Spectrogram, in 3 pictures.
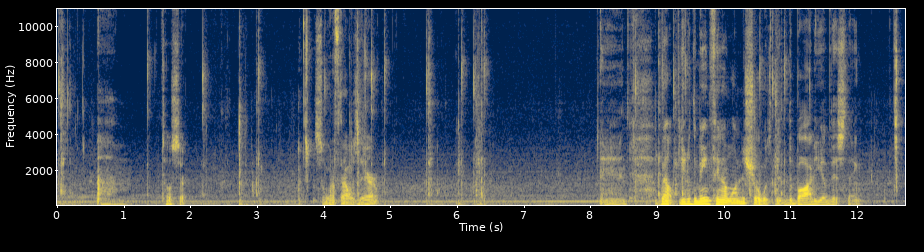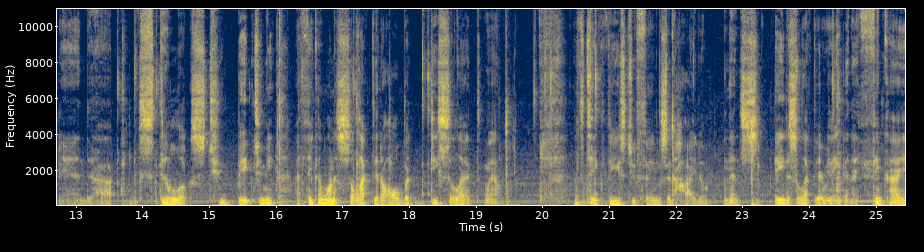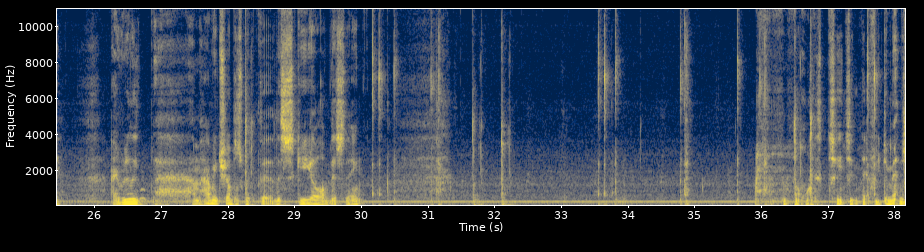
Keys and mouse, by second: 1.3-2.7 drag, 2.7 a, 2.9 middle click, 4.5 ctrl+s, 6.5-8.1 middle drag, 8.8-12.8 middle drag, 13.9-16.0 middle drag, 16.0 a, 16.4-18.3 middle drag, 18.3-21.1 right drag, 19.5 a, 21.1-22.5 drag, 21.9 h, 23.2 a, 23.5-25.2 middle drag, 28.2 s, 30.5-32.4 middle drag, 31.7 s, 33.8-37.5 middle drag, 36.5 s.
